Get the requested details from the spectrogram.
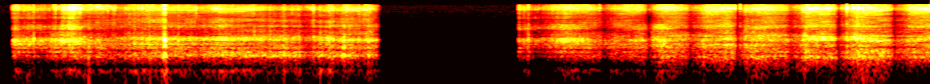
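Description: A plastic toothbrush scratches and rubs its bristles along the surface of an empty, hollow cardboard toilet-paper tube that is taped down. The result is a dry, bright, papery scraping with almost no low end, running steadily for nearly three seconds. After about a second of silence, the rubbing resumes in uneven, surging strokes to the end.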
